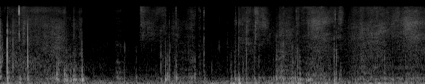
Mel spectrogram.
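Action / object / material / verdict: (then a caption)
tap / leather-bound book cover tapped and scratched with fingernails / leather / none. Long acrylic nails and fingertips tap and scratch the brown leather cover and gilt spine of a thick antique book, held first horizontally and then upright. Sharp, dry taps and clicks open the clip, then give way to a steady rustling scratch with a bright, hissy top over a low, soft thud.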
